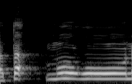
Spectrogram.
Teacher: حمزہ ساکن کو ہمیشہ جھٹکا دے کے پڑھا جاتا ہے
